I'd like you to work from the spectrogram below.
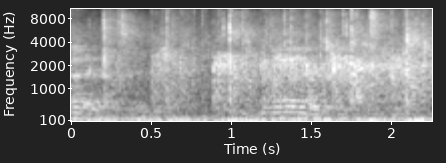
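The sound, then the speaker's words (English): Sparse, uneven clapping from four people, scattered sharp claps rather than full applause, with a voice and faint crowd murmur underneath. “Four of you are clapping.”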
